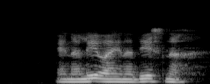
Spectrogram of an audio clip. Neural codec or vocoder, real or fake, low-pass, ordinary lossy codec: none; real; 5.4 kHz; none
